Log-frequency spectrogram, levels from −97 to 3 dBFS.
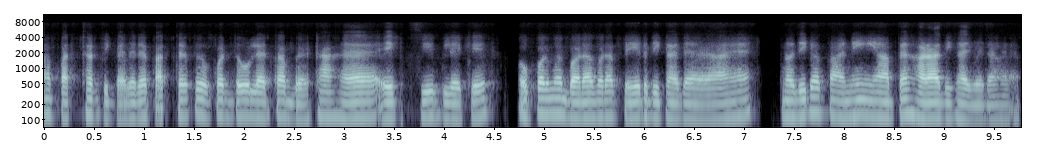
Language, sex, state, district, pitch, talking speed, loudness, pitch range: Hindi, male, Himachal Pradesh, Shimla, 115 Hz, 200 wpm, -23 LUFS, 110-120 Hz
